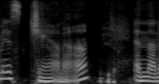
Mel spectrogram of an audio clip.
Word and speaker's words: Janna: well uh okay so my first name is Jana and then it's spelled j-a-n-n-a in Romanian and then damijana which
